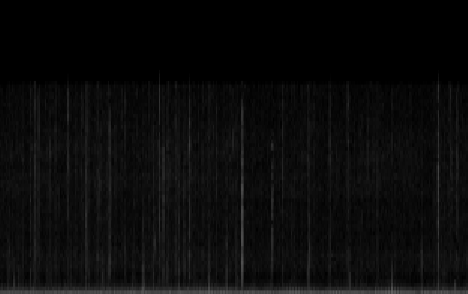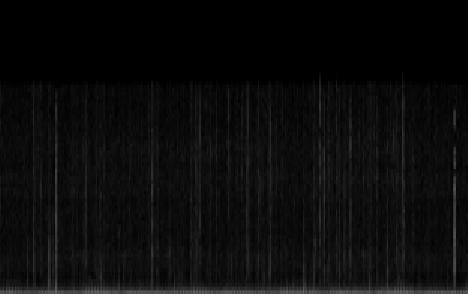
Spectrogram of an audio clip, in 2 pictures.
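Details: Domestic cat purring in a low continuous rumble that swells and fades in slow breathing cycles, mixed with the sharp pops and crackles of a burning fireplace throughout.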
